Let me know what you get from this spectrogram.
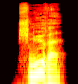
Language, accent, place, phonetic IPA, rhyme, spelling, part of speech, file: German, Germany, Berlin, [ˈʃnyːʁə], -yːʁə, Schnüre, noun, De-Schnüre.ogg
- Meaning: nominative/accusative/genitive plural of Schnur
